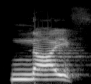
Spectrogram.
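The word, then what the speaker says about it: knife: थम B silent है नाइफ के साइलेंट है नो के साइलेंट है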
